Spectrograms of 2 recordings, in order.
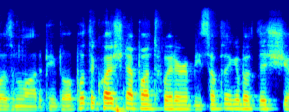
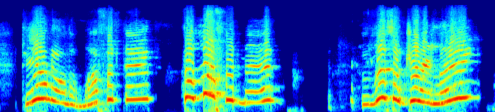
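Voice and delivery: put-on cartoon character voice, very high and loud; 10 dB louder than usual. Asked to say a line in the gingerbread man's voice: Gingerbread Man voice. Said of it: "You have to say it in the voice of the... of the gingerbread man".

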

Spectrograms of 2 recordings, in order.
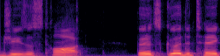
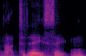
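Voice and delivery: much quieter, lower, put-on mumble under the breath; 5 semitones lower, 14 dB quieter than usual. Speaker retells what the lady behind the counter muttered; imitating a mumble under the breath. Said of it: "I hear her kind of mumble under her breath".

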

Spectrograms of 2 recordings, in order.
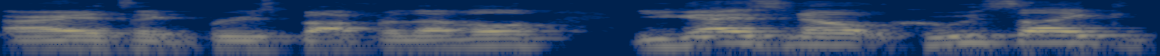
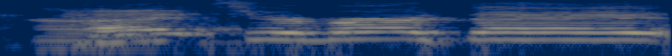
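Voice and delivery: very high-pitched, slow, warm motherly voice; 12 semitones higher than usual. Teasing the other speaker's podcast intros, imitating a mom's birthday greeting. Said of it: "most days it's like your mom on a birthday".

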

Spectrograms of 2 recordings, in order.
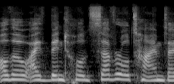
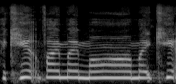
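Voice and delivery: put-on tearful little girl voice, high and crying; 8 semitones higher than usual. Retelling a haunted house scene: imitating a crying little girl. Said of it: "had like her head in her hands crying".

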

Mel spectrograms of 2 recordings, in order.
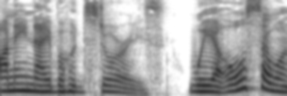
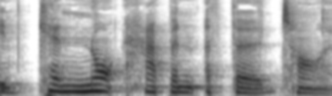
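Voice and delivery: ordinary talk, nothing marked

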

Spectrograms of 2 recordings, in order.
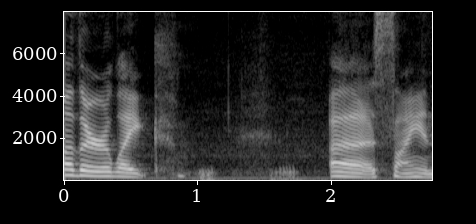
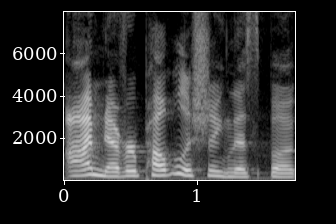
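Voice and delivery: normal talking voice

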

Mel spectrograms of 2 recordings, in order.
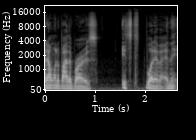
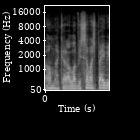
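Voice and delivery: acted smitten voice, gushing with affection; 4 dB quieter than usual. Acting out a scammer-defeating scene, putting on smitten gushing affection. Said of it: "get really hit and go".

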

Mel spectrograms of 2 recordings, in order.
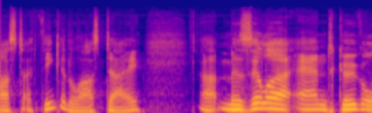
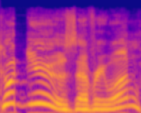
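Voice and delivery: put-on high-pitched old man voice; 7 semitones higher, 4 dB louder than usual. Recalling how the old guy from Futurama announced terrible news: Futurama old guy voice. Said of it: "the old guy ... he'd say".

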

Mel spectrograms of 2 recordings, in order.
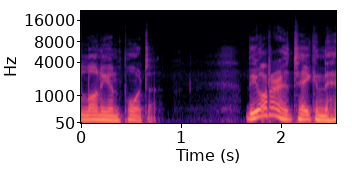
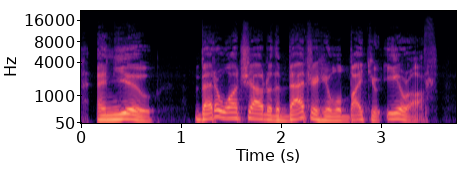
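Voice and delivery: usual speaking voice

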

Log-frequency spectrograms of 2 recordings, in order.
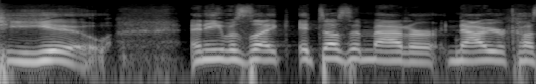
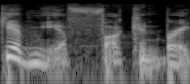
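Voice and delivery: put-on female muttering, lower; 3 semitones lower than usual. Retelling a passenger's reply to a flight attendant about masks: imitating a woman muttering. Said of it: "She kinda muttered it".

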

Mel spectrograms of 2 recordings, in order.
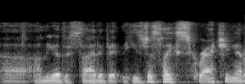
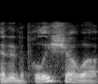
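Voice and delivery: usual speaking voice

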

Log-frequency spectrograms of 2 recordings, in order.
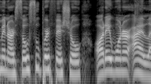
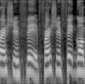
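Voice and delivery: plain

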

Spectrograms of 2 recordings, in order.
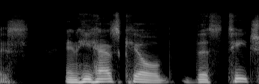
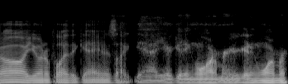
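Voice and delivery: put-on threatening killer voice; 3 semitones lower, 3 dB quieter than usual. Retelling a movie phone call where a caller starts talking like Ghostface. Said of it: "he starts talking like Ghostface".

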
